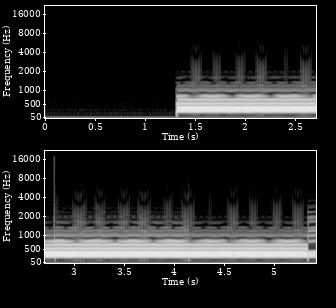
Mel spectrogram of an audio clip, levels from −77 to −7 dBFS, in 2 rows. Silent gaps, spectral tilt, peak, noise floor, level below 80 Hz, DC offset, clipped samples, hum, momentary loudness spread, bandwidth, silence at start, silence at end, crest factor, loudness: none; -9.5 dB/octave; -2 dBFS; -67 dBFS; -58 dBFS; 0.6%; under 0.1%; none; 1 LU; 3 kHz; 1.3 s; 0 s; 10 dB; -12 LUFS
